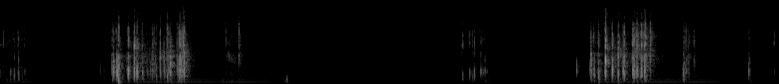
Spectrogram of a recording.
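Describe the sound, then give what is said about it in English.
A deck of cards is shuffled twice in quick, crisp riffling bursts, fairly loud, with small taps and clicks between them over a faint low hum. No one speaks. “I'm going to shuffle one more time, then I'm going to cut them.”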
